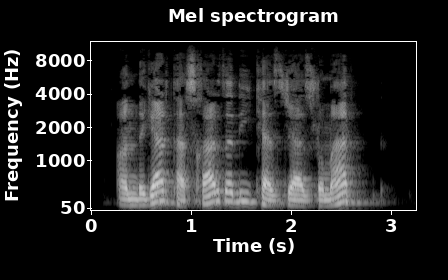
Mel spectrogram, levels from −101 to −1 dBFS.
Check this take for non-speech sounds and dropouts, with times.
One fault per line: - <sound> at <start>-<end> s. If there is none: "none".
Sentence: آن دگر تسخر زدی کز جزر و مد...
none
